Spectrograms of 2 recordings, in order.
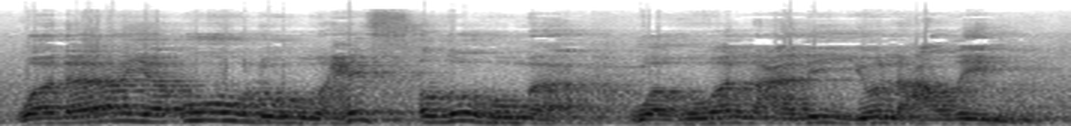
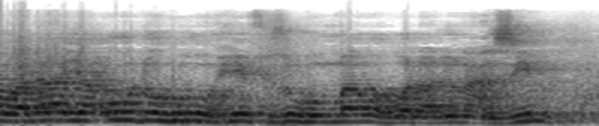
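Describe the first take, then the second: First: The consonant in 'azim' is a tongue-tip dh. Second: The consonant in 'azim' is a plain z. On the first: The speaker calls it right. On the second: The speaker calls it wrong. "ini bukan ayat kursi. Ayat kursi tak dibaca macam itu"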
